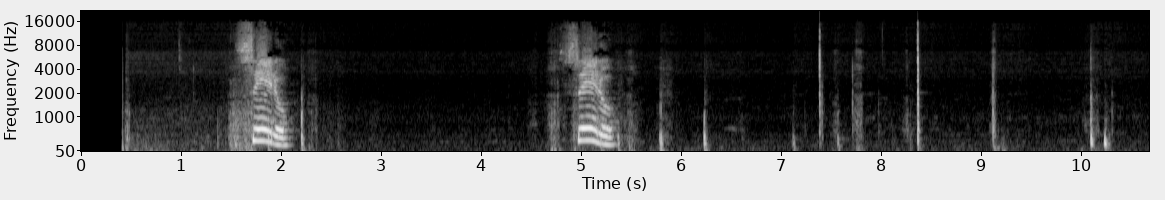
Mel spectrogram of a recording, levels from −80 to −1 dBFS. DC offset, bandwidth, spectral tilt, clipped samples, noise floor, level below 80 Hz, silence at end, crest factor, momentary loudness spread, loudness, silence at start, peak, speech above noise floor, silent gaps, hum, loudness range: under 0.1%; 16.5 kHz; -2.5 dB/octave; under 0.1%; -59 dBFS; -52 dBFS; 0.4 s; 20 dB; 26 LU; -15 LUFS; 1.5 s; 0 dBFS; 47 dB; none; none; 12 LU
